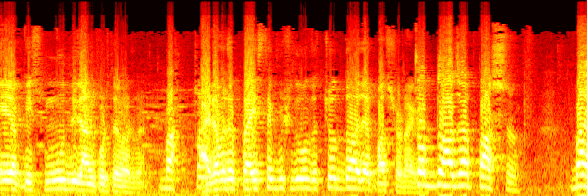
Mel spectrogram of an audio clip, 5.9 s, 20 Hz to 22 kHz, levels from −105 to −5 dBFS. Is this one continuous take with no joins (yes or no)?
yes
